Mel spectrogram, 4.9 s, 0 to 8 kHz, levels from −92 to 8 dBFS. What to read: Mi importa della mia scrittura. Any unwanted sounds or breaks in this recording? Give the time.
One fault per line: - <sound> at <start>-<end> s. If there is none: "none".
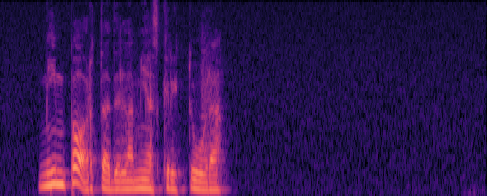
none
